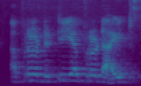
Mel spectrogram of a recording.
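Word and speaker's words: Aphrodite: और इस मंदिर की जो देवी थी उसको कहते हैं अफ्रोडाइट, अफ्रोडिटी अफ्रोडाइट अंग्रेजी में उसे कहते हैं, प्रोनाउंस करते हैं।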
